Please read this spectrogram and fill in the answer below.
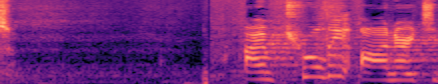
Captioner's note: speaking French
